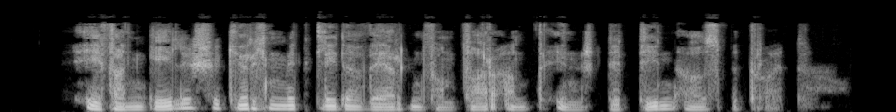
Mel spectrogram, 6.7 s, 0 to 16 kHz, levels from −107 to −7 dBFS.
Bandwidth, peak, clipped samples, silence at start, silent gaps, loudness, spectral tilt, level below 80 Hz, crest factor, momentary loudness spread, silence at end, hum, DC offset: 9.2 kHz; -14 dBFS; under 0.1%; 0.55 s; 4.52-4.56 s, 4.72-4.79 s, 5.92-5.98 s; -33 LUFS; -4.5 dB/octave; -54 dBFS; 20 dB; 10 LU; 0.55 s; none; under 0.1%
